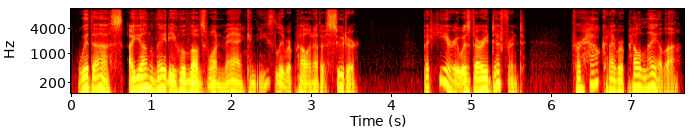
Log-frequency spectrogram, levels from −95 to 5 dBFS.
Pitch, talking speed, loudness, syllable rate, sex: 120 Hz, 205 wpm, -19 LUFS, 6.7 syllables/s, male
